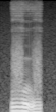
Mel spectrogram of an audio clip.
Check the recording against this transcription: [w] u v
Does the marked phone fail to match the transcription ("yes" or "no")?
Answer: yes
